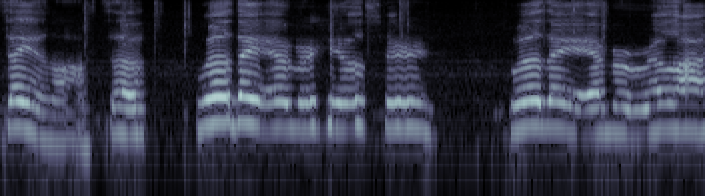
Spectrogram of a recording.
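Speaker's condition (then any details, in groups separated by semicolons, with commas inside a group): Throat cancer radiation damage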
